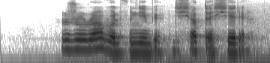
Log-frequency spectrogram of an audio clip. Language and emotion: Russian, neutral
